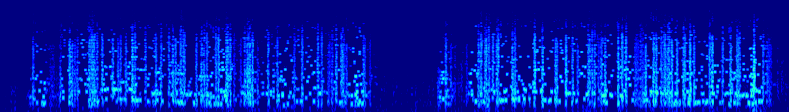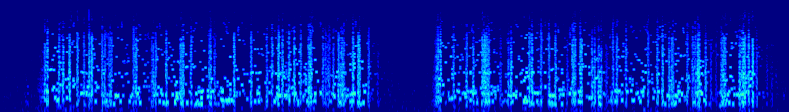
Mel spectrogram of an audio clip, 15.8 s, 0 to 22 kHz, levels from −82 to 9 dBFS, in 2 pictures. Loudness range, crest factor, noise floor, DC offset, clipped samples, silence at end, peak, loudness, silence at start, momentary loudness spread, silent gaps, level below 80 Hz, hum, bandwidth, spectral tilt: 3 LU; 22 dB; -75 dBFS; under 0.1%; under 0.1%; 0.1 s; -26 dBFS; -45 LUFS; 0.3 s; 6 LU; none; -80 dBFS; none; 16 kHz; -1.5 dB/octave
